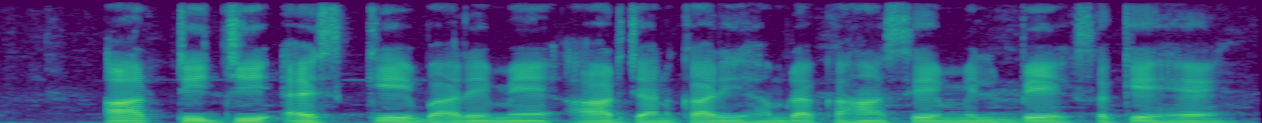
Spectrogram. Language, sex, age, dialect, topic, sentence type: Magahi, male, 18-24, Northeastern/Surjapuri, banking, question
